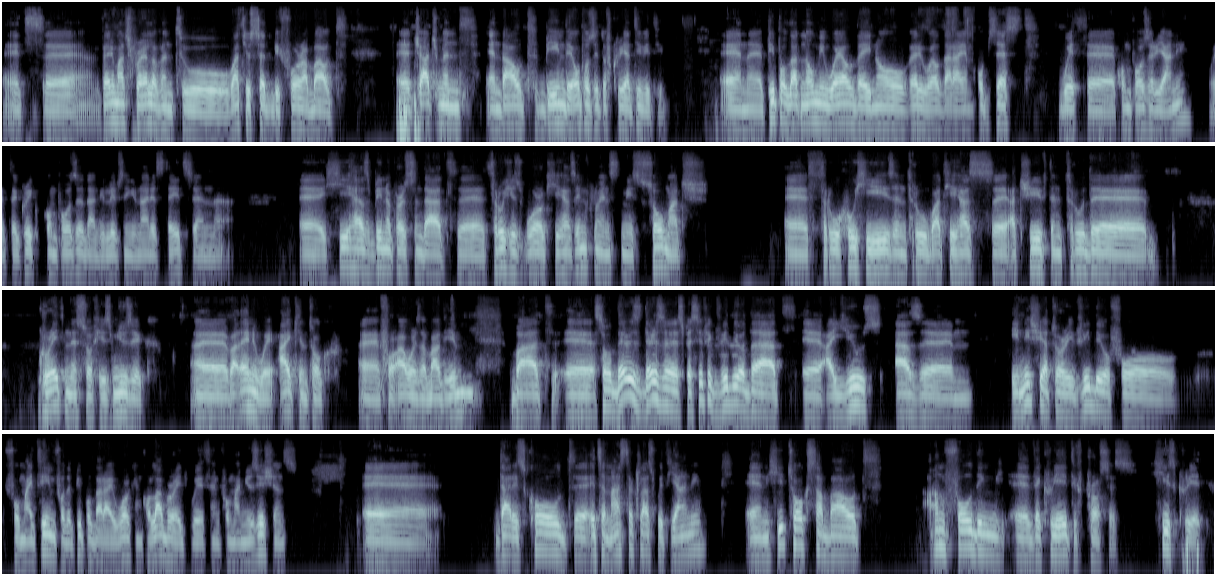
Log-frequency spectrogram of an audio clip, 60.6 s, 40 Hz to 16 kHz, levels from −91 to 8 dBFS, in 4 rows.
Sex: male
